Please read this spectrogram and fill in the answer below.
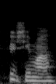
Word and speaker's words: Tsushima: Tsushima? Tsushima.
